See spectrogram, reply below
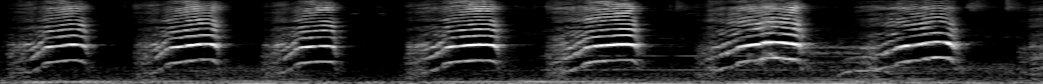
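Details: Rainbow lorikeet giving rhythmic bursts of squeaky, harmonic, arched notes, each burst about a second long and repeated roughly once a second, with a faint low hum beneath.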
